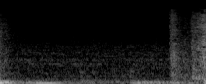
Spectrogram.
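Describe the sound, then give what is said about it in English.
A low mechanical hum and rumble, then a sudden loud burst of clattering noise near the end as a Spot robot pushes a door open. No one speaks. “He knows how to open door.”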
